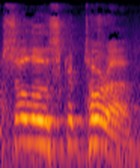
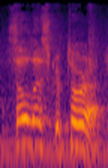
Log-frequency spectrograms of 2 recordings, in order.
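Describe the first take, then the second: First: "Solo Scriptura" with the first word ending in an o sound, soh-loh; "Solo Scriptura" said as soh-loh, then caught and fixed; slip of the tongue. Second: "Sola Scriptura" with the first word ending in an ah sound, soh-lah; "Sola Scriptura" said soh-lah, softer, as the fix; corrected motto. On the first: Teacher stumbles on the Latin motto: "Solo" with a long o ending. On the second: Teacher corrects himself on the Latin motto: "Sola" ending in ah. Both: Shown as a demonstration.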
